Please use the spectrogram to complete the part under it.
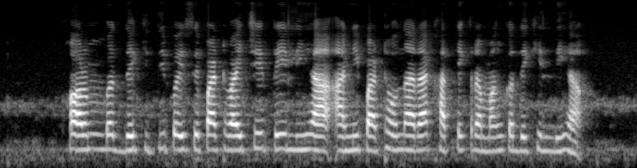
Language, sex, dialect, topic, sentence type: Marathi, female, Varhadi, banking, statement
